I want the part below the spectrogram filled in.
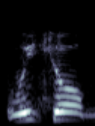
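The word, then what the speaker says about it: Huichol: Also, Christopher Villa at Weecho Beadwork, Native Jewelry Handmade.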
